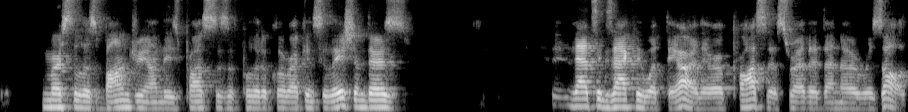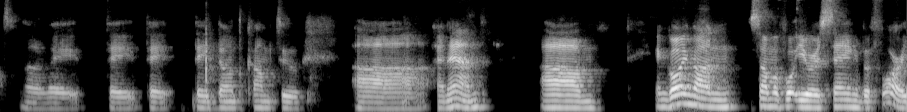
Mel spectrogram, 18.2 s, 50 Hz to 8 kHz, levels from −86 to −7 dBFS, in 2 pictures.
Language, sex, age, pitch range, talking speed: English, male, 20-39, 125-150 Hz, 140 wpm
